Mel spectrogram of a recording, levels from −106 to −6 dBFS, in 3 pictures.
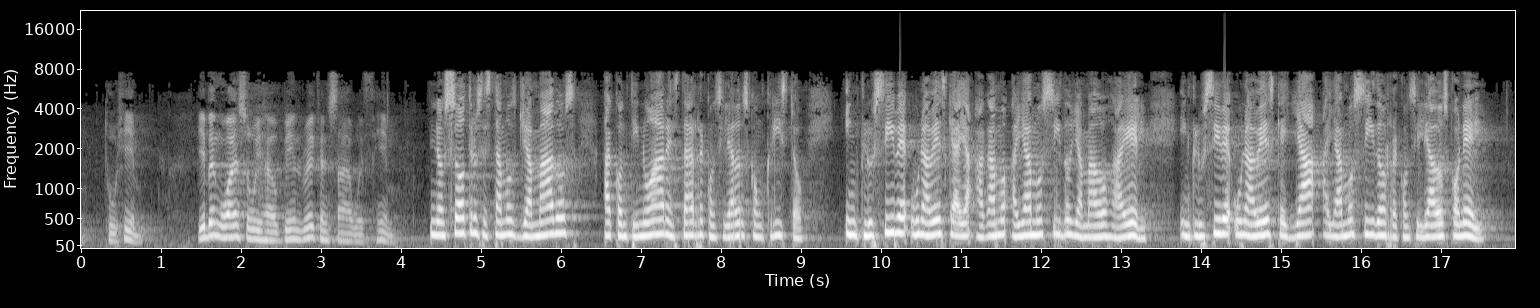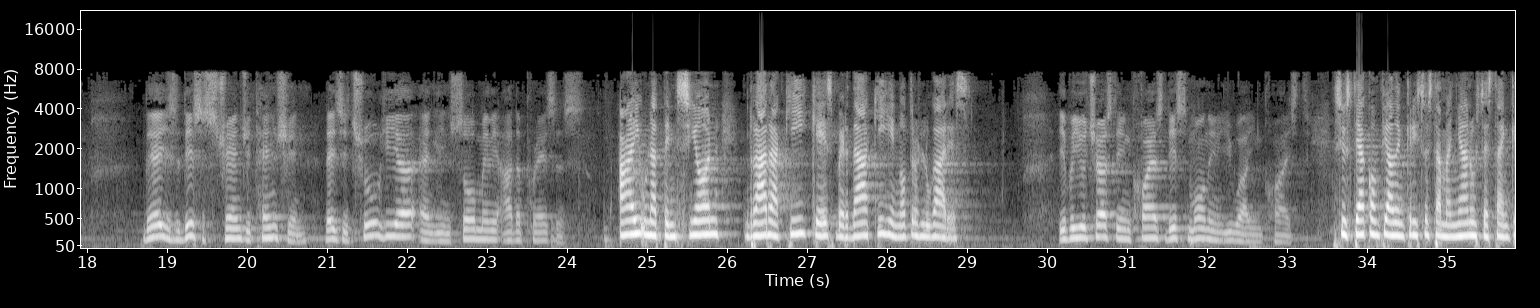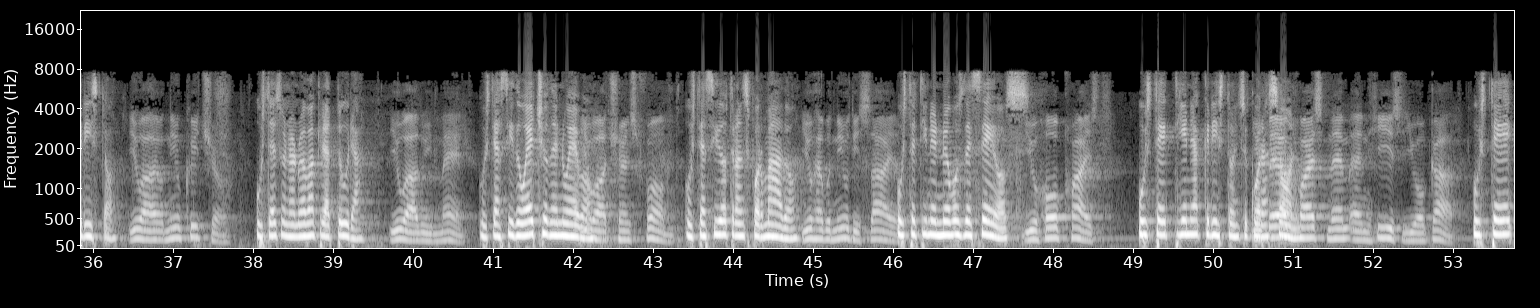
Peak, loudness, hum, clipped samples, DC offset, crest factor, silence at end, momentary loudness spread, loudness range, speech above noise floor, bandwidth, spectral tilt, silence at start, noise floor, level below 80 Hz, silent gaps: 0 dBFS; -14 LUFS; none; under 0.1%; under 0.1%; 14 dB; 0 s; 16 LU; 10 LU; 38 dB; 8 kHz; -5 dB/octave; 0.35 s; -52 dBFS; -40 dBFS; none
